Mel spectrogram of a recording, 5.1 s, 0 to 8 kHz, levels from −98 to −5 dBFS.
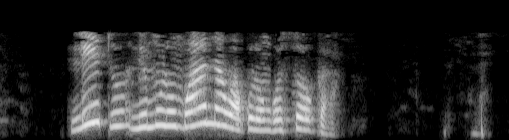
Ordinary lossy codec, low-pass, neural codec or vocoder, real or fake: AAC, 16 kbps; 7.2 kHz; none; real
